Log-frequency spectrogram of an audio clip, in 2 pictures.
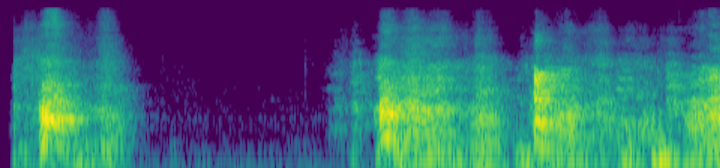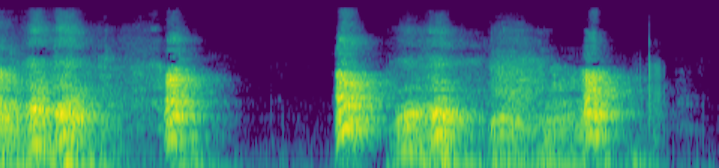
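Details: Great Dane playing with a smaller dog that stands its ground: a short bark burst, then about five seconds of rough, overlapping barks and growly yaps, a pause, and another run of harsh barks.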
